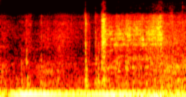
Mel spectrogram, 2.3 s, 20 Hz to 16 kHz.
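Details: 2018 Toyota Sienna with replacement engine, after tightening a loose ground that caused a crank-no-start: steady, even low idle hum with a couple of light clicks, starts right up, no codes return; idles cleanly.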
